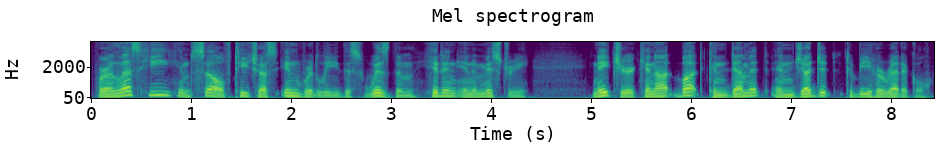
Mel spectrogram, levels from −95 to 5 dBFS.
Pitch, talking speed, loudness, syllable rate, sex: 125 Hz, 170 wpm, -17 LUFS, 5.2 syllables/s, male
